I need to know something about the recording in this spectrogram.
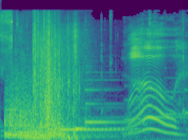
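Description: A sudden loud thump with a noisy rush lasting about a second, as the puppets lurch together. It is followed near the end by a short voice-like sound that rises and falls in pitch.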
